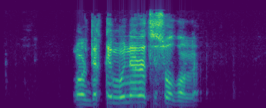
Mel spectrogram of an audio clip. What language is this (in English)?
Kabyle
